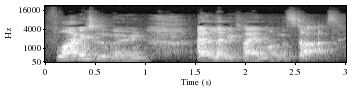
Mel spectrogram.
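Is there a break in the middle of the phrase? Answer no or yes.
yes. The phrase is broken by a pause partway through. The speaker calls it wrong. "you wouldn't say"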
